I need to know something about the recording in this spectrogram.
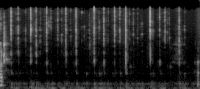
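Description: Typing on a computer keyboard: a quick, uneven run of keystrokes as a single word is typed out.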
